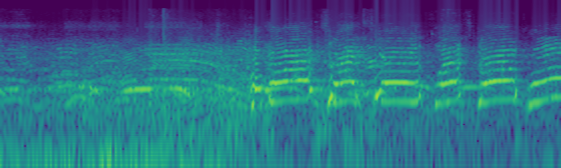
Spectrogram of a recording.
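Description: High-pitched voices shouting, turning in the second half into a rapid run of short, evenly repeated calls, about two or three a second, like a chant.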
